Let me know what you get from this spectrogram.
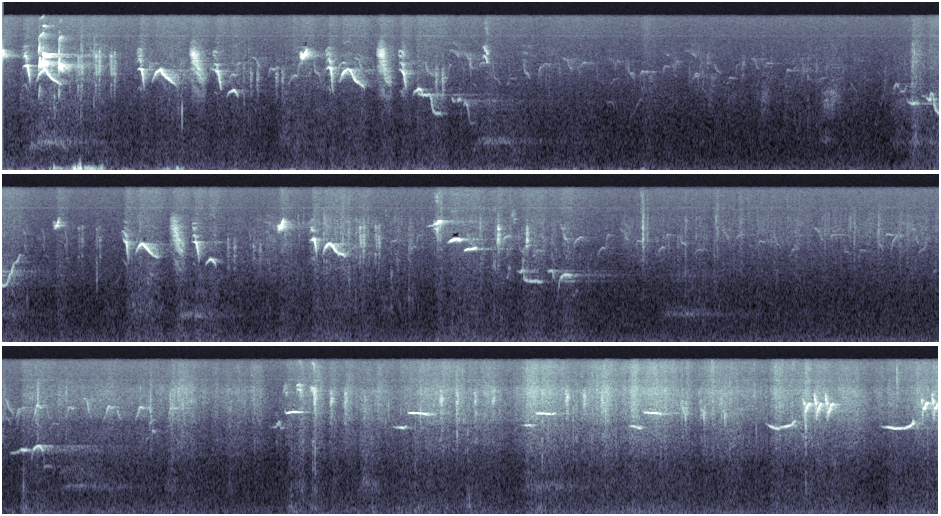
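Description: Small songbirds chirping and calling repeatedly in short, high notes, with a low thump about a second in.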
